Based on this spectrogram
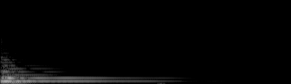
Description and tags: One-shot from Versilian Studios Chamber Orchestra 2: Community Edition sampling project.
Instrument family: Strings
Instrument: Cello Section
Articulation: tight pizzicato
Note: D3
Midi note: 50
Midi velocity (center): 31
Microphone: 2x Rode NT1-A spaced pair, 1 Royer R-101.
Performer: Cristobal Cruz-Garcia, Addy Harris, Parker Ousley
multisample, tight-pizzicato, cello, strings, midi-velocity-31, cello-section, vsco-2, d3, midi-note-50, single-note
